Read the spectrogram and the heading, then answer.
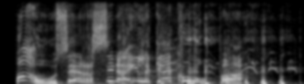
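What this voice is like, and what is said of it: Mario character voice. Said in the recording (Finnish): “Aika hyvä Mario.”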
